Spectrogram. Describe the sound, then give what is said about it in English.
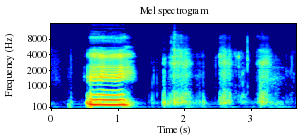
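A brief drawn-out vocal hum gives way to several crisp crunches of someone chewing a crunchy chocolate wafer bar placed on their tongue, coming in short irregular bursts. “Okay, so you're gonna place it on my tongue and then I'm gonna chew?”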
